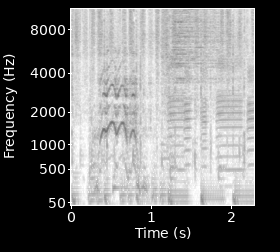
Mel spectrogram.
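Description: A cartoon horse whinnying: a short, wavering high neigh about half a second in, over children's background music with a steady beat.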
